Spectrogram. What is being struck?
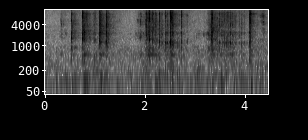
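Painted gypsum brick scraped with a metal blade.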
